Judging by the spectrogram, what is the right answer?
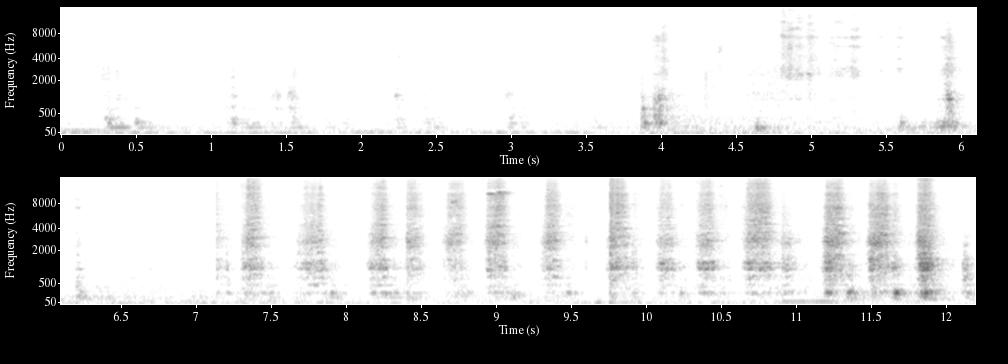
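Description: Screw-handled bar clamp being set and tightened on a wooden frame: a sharp knock about four seconds in as the clamp is put in place, then a run of quick rubbing strokes, about three a second, as the screw handle is twisted down.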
